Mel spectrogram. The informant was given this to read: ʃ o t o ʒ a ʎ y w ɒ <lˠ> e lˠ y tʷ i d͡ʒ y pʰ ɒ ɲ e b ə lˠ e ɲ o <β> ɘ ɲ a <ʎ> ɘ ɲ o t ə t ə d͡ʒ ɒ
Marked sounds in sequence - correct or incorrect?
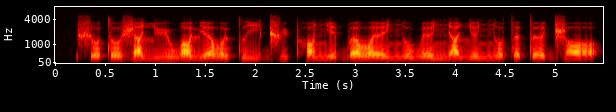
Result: incorrect, incorrect, correct

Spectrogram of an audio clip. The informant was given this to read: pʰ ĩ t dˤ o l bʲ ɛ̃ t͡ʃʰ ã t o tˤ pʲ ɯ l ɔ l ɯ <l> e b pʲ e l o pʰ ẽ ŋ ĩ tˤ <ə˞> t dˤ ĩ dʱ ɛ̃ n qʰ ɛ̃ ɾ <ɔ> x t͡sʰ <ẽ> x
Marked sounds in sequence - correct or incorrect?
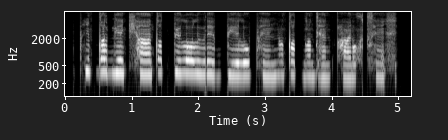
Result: incorrect, correct, correct, correct

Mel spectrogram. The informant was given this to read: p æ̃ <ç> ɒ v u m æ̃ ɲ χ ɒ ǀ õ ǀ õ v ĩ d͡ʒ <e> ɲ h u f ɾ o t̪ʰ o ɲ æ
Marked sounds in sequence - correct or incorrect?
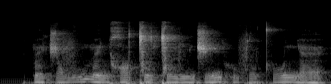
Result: incorrect, correct

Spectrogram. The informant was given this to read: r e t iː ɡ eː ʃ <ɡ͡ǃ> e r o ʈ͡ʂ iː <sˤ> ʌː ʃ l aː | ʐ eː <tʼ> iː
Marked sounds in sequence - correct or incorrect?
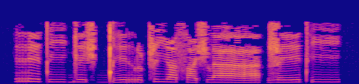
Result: correct, correct, correct

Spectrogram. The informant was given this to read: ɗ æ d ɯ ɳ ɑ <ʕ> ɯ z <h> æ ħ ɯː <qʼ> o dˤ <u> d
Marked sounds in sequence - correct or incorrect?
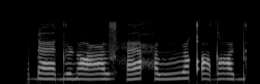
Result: correct, correct, correct, incorrect

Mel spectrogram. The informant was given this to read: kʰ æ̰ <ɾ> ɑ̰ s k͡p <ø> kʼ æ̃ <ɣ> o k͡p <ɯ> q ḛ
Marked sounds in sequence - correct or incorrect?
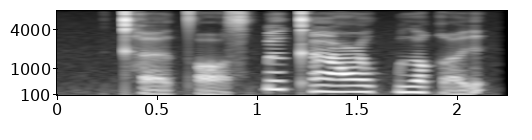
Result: incorrect, correct, incorrect, correct

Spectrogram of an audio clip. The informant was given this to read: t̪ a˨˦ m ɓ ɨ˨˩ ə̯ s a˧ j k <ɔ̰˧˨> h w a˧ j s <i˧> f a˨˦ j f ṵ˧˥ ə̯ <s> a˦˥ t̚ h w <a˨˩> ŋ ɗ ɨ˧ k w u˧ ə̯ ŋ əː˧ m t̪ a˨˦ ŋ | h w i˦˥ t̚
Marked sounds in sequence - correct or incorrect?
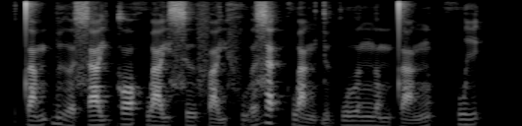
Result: incorrect, incorrect, incorrect, correct

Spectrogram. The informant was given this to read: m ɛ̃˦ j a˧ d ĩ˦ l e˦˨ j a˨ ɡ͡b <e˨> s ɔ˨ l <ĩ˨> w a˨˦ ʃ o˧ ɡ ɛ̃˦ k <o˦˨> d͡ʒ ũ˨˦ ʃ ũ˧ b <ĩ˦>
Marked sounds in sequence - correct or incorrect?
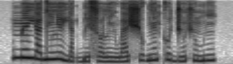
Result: correct, correct, correct, correct

